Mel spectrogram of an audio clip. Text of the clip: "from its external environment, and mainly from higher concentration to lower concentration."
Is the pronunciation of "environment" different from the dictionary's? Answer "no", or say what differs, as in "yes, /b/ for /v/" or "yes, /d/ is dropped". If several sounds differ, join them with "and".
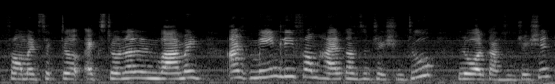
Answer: yes, /ɹ/ is dropped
